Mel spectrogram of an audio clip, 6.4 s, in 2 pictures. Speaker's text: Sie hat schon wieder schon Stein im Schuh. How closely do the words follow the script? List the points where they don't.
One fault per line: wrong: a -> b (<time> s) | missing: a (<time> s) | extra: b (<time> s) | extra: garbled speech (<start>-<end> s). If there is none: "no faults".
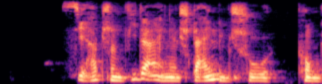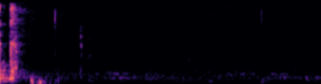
wrong: schon -> einen (1.5 s)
